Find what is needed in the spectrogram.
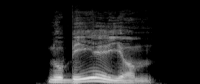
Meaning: nobelium
- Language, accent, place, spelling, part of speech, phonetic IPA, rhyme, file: German, Germany, Berlin, Nobelium, noun, [noˈbeːli̯ʊm], -eːli̯ʊm, De-Nobelium.ogg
